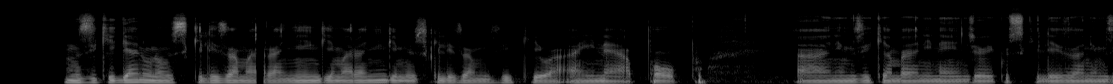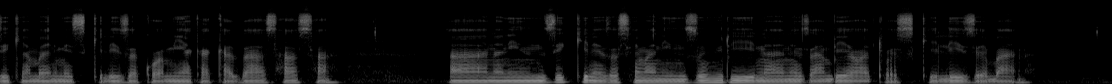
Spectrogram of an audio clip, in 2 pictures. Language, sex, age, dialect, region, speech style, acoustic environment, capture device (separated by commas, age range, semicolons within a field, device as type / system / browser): Swahili, male, 18-24, Kenya - Nairobi Sheng-influenced, Kenya, focused, people talking; appliances, mobile / Linux / Chrome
